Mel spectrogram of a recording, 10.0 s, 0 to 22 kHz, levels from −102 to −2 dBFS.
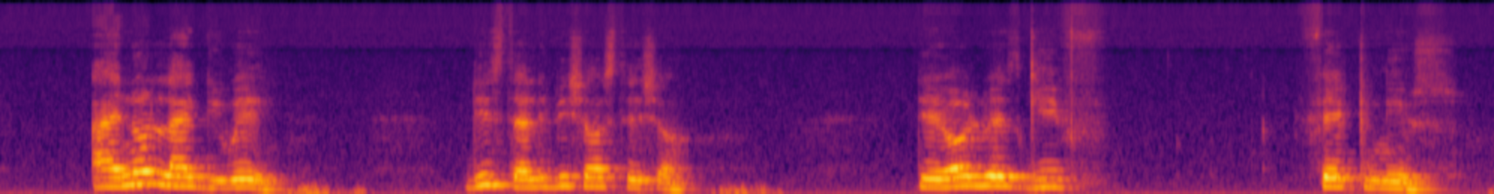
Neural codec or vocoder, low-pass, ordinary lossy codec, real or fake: none; 19.8 kHz; none; real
